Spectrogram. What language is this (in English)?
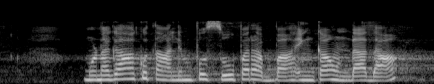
Telugu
